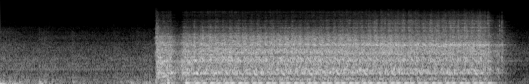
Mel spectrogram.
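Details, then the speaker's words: 1958 Johnson Super Seahorse V-4 outboard, unstarted 5+ years, on choke: about 3.5 seconds of steady cranking chug, roughly four pulses a second, no firing; spark confirmed, owner suspects insufficient fuel delivery, magnetos possibly dragging. "So, I think this is just a matter of getting fuel to these. That's all it is. More fuel to it."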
